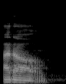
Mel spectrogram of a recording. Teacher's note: you can change the T to D.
